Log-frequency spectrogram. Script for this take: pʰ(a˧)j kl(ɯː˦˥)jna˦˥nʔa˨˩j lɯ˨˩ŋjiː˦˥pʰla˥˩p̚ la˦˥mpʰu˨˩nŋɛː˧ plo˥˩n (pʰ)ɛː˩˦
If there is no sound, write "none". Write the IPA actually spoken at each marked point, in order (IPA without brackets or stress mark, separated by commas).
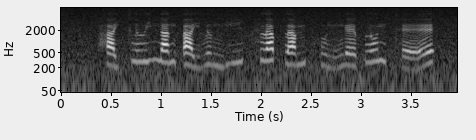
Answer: a˩˦, ɯː˦˥, tʰ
